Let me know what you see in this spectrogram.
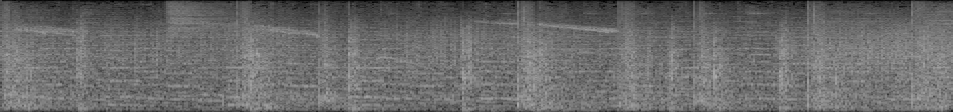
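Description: Aerial firework shells bursting, a string of sharp bangs about once a second, over music playing throughout.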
